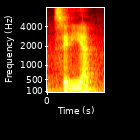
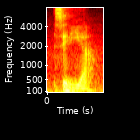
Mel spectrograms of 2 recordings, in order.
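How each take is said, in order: No difference in how they are said.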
